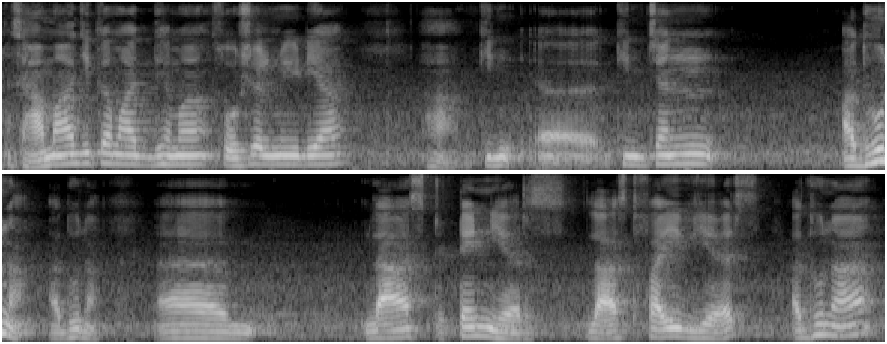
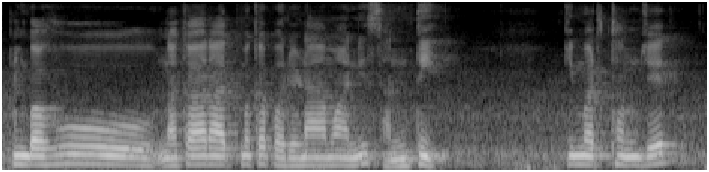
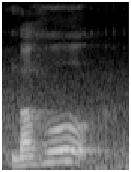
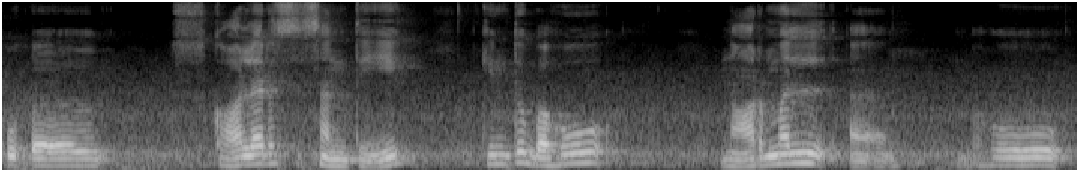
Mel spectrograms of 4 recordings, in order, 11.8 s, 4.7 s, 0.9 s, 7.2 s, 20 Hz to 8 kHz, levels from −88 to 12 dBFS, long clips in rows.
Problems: constant background noise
